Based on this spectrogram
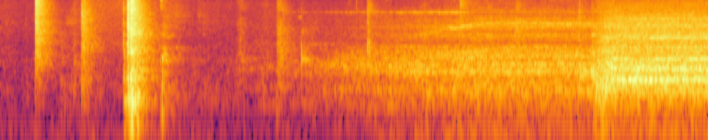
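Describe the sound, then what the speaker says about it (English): A few sharp knocks and clicks, then a lathe spins up into a steady whirring hum that grows louder and holds. "let's start the lathe and see what the sound looks like when that's running"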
